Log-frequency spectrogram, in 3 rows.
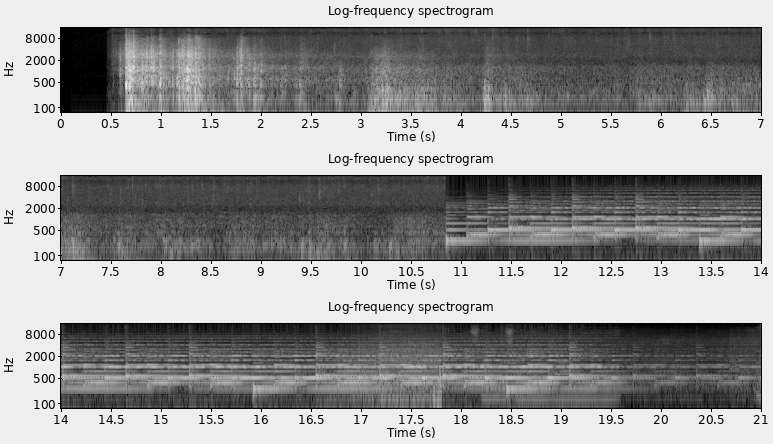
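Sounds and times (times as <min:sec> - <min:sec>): steady rain: 0:00.5 - 0:10.8, 0:16.0 - 0:21.0
thunder: 0:00.5 - 0:10.8.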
